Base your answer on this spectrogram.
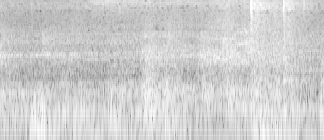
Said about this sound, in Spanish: El sonido más esperado de La Coruña no es el de los conciertos, sino el del camión de la basura.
